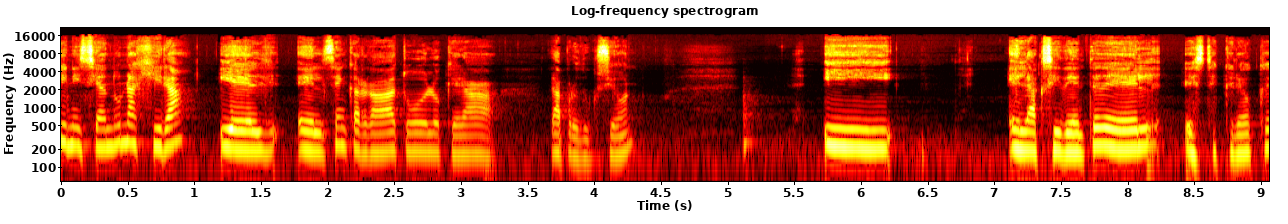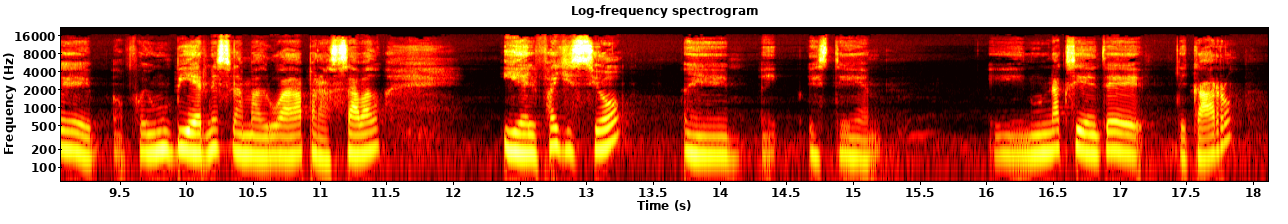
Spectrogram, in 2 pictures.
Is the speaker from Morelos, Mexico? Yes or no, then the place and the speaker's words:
no; Monterrey, Nuevo León, Mexico; also born or lived in San Antonio, Texas; aunque vivía en Texas, pues yo no era de Texas, yo era de Monterrey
